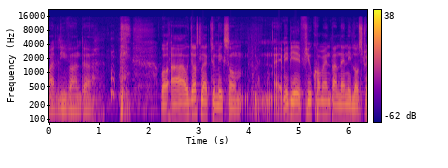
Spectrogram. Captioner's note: chuckles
